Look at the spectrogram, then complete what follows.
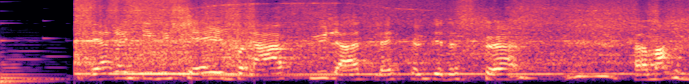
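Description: An electric appliance with an air-blowing motor running: a steady rushing noise with a constant hum that cuts in suddenly about half a second in.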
